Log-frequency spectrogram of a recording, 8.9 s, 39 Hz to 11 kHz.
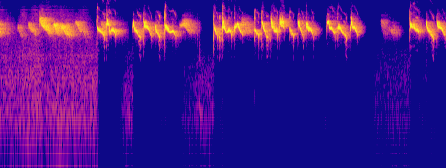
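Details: Oriental white-eye (mata puteh) in build-up form, hobby bird, 19 September 2022: a noisy opening, then sustained high, rapid twittering song in near-continuous runs of sharp chirps with only brief breaks.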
